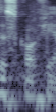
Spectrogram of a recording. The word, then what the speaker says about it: Escoffier: So yeah, her official name pronunciation is Miss Escoffier.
